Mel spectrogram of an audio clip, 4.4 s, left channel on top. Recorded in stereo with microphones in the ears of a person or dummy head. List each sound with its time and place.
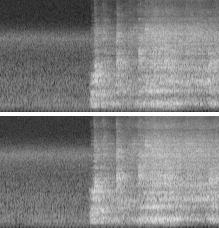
1.8 s a toilet flushing: 45° right (ahead or behind), 1.2 m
